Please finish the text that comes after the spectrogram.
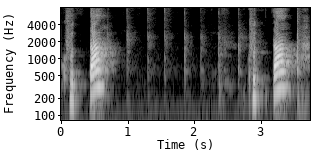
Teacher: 하나 종성자리가 없어지고 된소리로 발음되는 게 아니라요. 그대로 종성자리도 그대로 있지만 초성자리에 예사소리만 된소리로 발음이 된다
